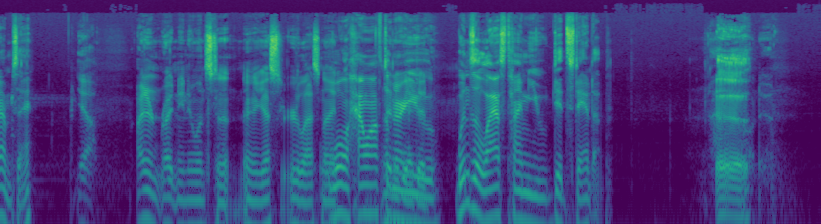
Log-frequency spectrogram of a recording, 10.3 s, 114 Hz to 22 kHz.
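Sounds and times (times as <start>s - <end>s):
speech: 0.0s - 7.7s, 9.0s - 9.6s
loud burp: 8.9s - 9.8s.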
